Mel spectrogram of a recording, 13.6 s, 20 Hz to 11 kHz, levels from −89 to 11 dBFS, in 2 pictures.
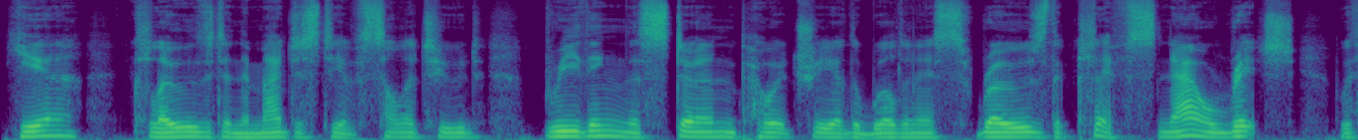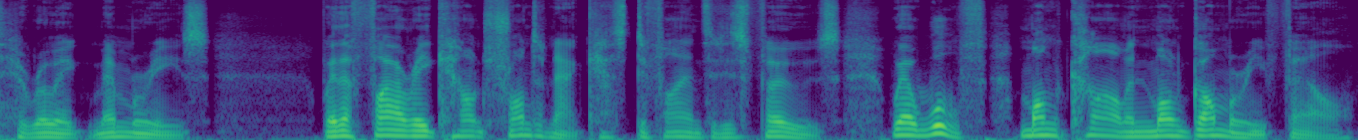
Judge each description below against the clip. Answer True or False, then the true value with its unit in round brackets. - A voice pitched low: True (105 Hz)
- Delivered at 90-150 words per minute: False (170 wpm)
